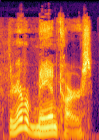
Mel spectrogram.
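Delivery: ordinary talk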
